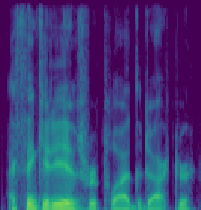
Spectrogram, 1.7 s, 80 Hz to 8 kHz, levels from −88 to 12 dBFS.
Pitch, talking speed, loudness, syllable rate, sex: 90 Hz, 250 wpm, -18 LUFS, 5.8 syllables/s, male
